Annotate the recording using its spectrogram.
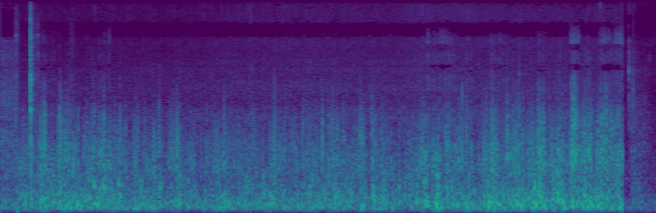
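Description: Wind buffeting the microphone over surf breaking on a rocky seashore, a steady rough noise with uneven gusty rumbles.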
